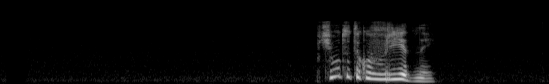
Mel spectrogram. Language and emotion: Russian, angry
